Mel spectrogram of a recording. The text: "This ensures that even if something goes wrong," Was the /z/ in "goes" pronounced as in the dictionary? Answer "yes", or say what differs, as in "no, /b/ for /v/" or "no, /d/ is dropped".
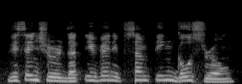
no, /s/ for /z/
